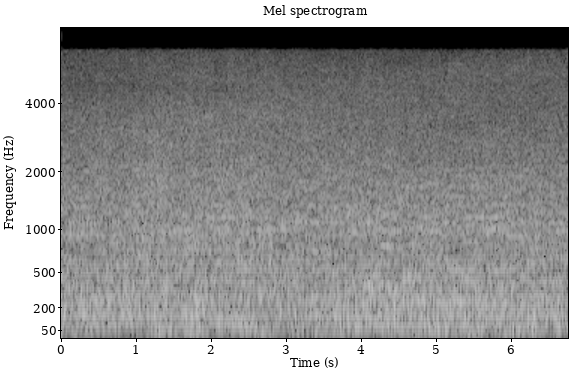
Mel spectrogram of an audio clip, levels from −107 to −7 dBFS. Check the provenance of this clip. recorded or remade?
remade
